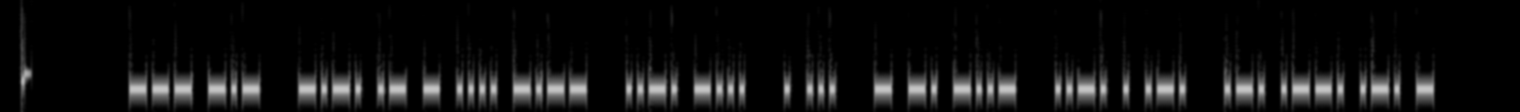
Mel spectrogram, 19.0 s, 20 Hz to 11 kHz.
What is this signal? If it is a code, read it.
Morse code, heard as a keyed tone, about 17 wpm, 700 Hz. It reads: OK CATHY FB ES TNX FER RPRT
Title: Practice QSO - Exchange 2 - Info - 17wpm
